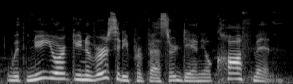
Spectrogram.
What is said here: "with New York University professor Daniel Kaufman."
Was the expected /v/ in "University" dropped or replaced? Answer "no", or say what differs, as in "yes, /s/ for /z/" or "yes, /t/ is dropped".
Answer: no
